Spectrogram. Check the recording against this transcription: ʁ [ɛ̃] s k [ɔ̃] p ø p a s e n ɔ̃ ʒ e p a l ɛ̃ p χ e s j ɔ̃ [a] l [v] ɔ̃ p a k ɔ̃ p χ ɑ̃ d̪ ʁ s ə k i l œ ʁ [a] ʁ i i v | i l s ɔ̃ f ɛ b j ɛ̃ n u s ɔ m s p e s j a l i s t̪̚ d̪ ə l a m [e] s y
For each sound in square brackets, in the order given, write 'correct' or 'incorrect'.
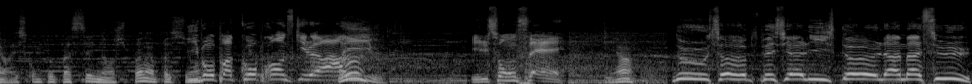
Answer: incorrect: ɛ, correct, incorrect: i, correct, correct, incorrect: a

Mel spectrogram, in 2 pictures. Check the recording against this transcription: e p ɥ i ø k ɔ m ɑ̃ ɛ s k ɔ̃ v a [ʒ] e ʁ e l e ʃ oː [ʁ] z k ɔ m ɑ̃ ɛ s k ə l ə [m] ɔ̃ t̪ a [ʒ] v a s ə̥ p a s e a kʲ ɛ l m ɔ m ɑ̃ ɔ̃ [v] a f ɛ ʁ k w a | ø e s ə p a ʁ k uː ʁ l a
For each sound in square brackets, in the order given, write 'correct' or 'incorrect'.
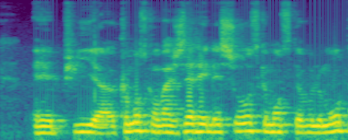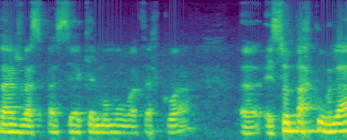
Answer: correct, incorrect: none, correct, correct, correct

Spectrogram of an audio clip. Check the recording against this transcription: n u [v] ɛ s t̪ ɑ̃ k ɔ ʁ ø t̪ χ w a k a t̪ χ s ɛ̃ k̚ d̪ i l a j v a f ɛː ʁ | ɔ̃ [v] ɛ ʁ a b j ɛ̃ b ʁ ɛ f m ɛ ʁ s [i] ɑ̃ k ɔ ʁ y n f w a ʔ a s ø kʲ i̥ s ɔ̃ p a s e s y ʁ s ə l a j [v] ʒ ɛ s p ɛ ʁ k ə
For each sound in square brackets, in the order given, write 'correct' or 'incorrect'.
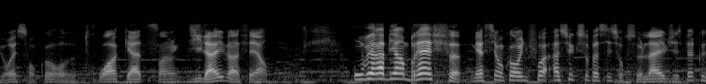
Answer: incorrect: ʁ, correct, correct, correct

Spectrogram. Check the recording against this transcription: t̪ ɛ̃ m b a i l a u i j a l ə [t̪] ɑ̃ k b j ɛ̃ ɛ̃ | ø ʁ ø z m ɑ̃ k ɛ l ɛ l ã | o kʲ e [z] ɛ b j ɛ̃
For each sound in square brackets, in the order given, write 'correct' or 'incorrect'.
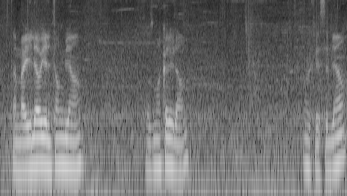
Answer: correct, incorrect: s

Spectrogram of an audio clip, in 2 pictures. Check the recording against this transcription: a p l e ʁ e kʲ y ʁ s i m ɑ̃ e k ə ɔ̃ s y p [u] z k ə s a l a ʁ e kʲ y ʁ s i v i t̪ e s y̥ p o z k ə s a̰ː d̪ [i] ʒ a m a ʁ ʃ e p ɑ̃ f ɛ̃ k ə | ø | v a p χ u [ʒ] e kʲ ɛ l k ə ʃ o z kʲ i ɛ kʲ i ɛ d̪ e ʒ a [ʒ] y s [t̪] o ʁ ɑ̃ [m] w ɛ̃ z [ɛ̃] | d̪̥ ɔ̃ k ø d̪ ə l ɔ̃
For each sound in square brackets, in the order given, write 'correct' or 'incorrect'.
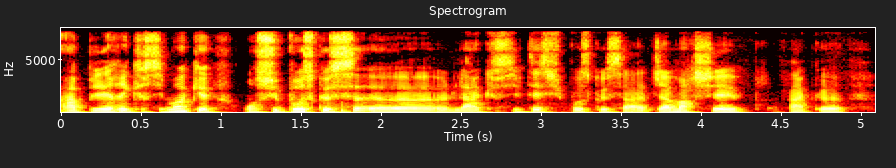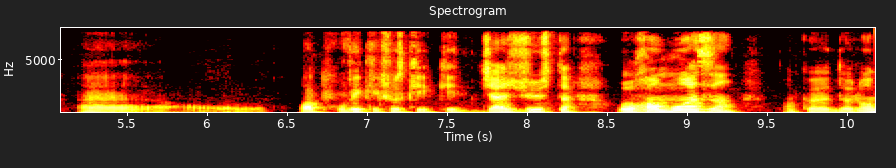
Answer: incorrect: o, incorrect: e, incorrect: v, correct, correct, correct, correct

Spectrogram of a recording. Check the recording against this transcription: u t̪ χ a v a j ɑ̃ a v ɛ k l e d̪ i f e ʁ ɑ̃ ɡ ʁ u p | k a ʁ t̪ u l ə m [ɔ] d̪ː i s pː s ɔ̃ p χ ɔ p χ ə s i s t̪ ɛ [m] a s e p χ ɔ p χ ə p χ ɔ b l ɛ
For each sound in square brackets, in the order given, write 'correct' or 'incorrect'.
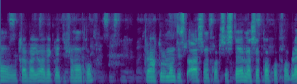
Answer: incorrect: ɔ̃, correct

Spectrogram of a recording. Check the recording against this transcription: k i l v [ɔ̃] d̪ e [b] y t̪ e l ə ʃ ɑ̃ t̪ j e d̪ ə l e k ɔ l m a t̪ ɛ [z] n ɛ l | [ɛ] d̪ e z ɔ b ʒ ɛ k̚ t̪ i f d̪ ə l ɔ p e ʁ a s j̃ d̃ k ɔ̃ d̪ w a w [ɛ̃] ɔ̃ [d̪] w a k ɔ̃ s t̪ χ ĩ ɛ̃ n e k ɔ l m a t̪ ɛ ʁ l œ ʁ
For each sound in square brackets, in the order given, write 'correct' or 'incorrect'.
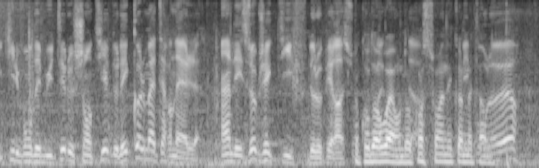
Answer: correct, correct, incorrect: ʁ, incorrect: ɛ̃, incorrect: ɛ, correct

